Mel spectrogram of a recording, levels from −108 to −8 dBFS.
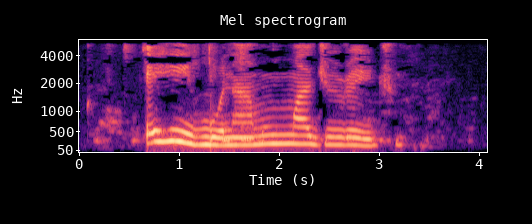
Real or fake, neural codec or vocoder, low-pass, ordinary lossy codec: real; none; 5.4 kHz; MP3, 24 kbps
